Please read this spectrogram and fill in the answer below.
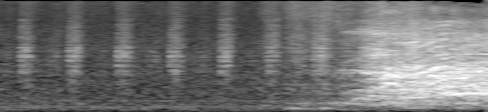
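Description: A quick, even run of faint wet kissing and sucking sounds as lips press against a mannequin's neck.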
